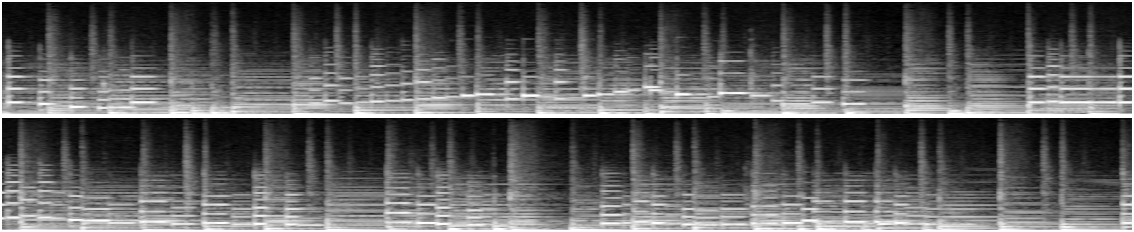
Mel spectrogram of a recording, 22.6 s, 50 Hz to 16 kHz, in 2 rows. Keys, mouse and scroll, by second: 3.5 ctrl+a, 5.1 g, 6.9 click, 7.3 ctrl+a, 10.3 click, 10.6 ctrl+a, 16.1 e, 18.5 ctrl+a, 20.0 click, 20.5 ctrl+a, 22.3 e.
